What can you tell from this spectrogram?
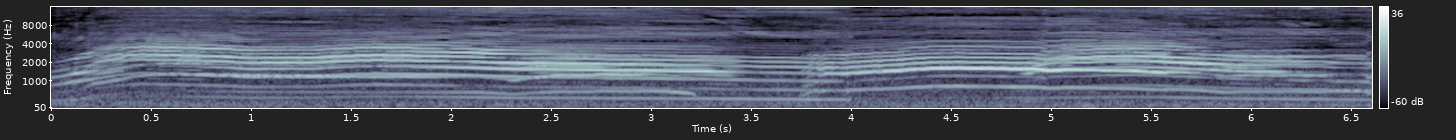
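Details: Two domestic cats quarrelling on meeting, one named Xiaohui, who holds back with tail tucked; long drawn-out wailing yowls with rich harmonics, wavering and sliding in pitch, overlapping voices sustained for several seconds with a brief break midway.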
